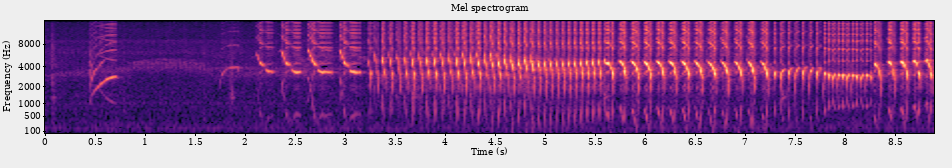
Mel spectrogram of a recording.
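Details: Canary song opening with a few lone rising whistles and chips, then building into a long, loud, rapid trill of high notes that shifts in pitch and runs without pause to the end.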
